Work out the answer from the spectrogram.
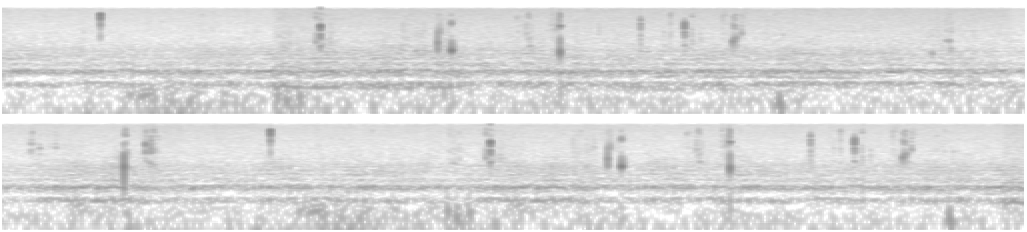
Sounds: fly

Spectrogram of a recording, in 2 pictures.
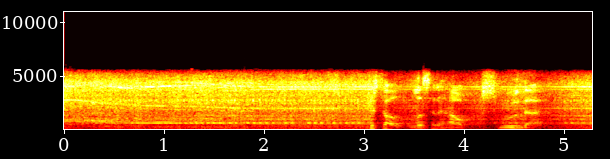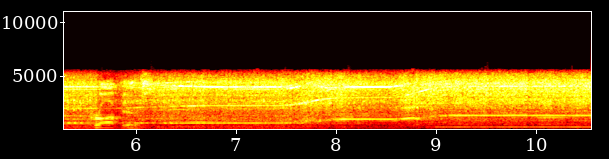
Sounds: Aircraft, Speech

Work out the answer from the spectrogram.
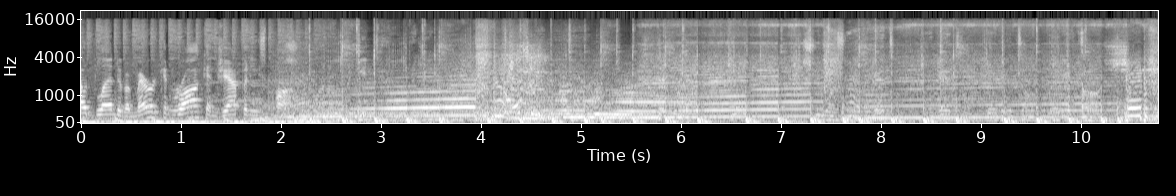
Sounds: Tire squeal

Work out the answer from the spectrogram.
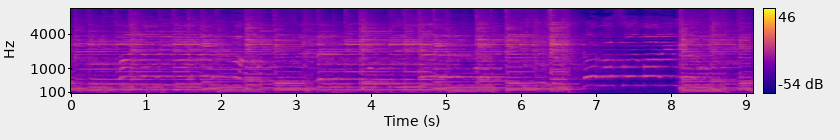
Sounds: Music, Guitar, Plucked string instrument, Strum, Musical instrument

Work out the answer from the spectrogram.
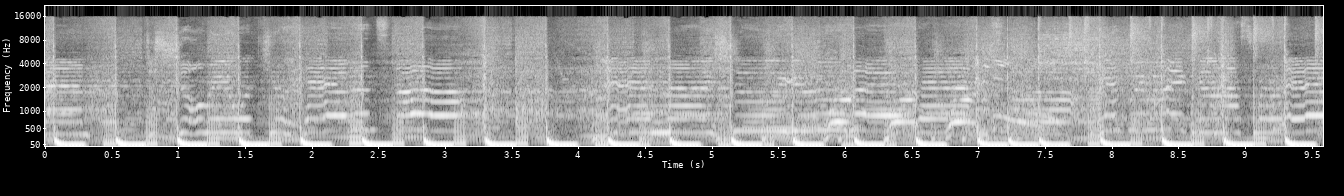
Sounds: Music

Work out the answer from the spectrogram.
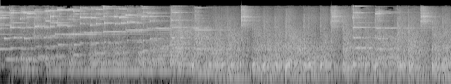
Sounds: Percussion, Drum, Bass drum, Rimshot

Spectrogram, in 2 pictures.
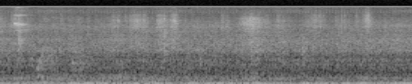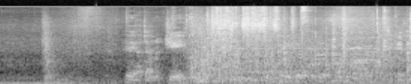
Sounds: Speech

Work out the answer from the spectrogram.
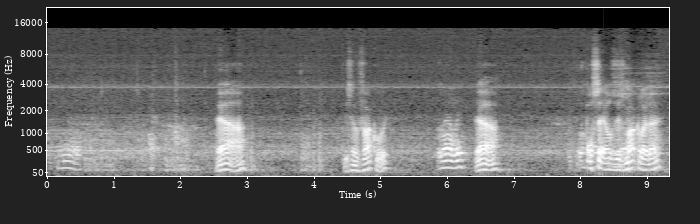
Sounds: Speech

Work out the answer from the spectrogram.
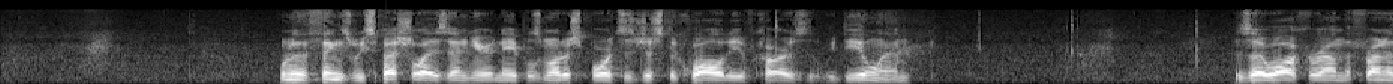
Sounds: Speech

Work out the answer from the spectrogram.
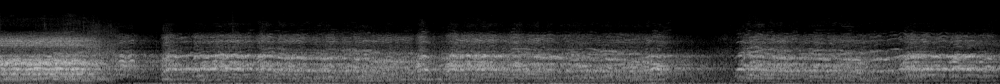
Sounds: singing choir

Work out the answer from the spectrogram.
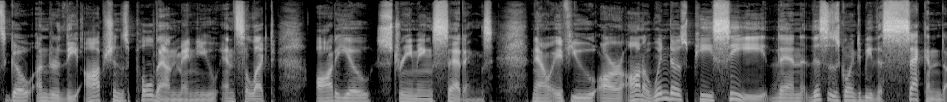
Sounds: Speech

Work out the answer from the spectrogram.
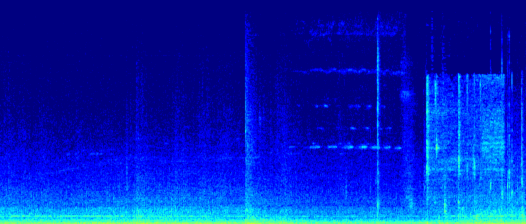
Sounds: Vehicle, driving buses, Bus

